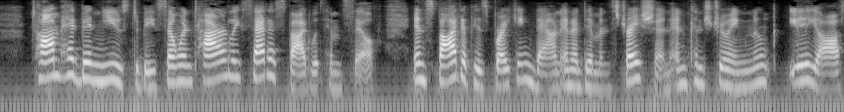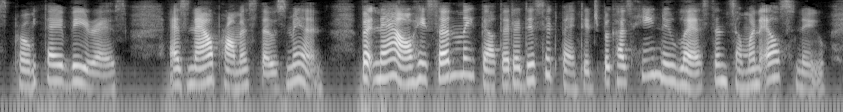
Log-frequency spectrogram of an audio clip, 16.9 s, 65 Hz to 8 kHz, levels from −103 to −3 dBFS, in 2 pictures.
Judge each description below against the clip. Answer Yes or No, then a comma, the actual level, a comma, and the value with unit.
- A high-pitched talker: Yes, high, 230 Hz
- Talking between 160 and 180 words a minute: Yes, average, 170 wpm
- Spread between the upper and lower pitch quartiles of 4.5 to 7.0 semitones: Yes, wide, 5.4 semitones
